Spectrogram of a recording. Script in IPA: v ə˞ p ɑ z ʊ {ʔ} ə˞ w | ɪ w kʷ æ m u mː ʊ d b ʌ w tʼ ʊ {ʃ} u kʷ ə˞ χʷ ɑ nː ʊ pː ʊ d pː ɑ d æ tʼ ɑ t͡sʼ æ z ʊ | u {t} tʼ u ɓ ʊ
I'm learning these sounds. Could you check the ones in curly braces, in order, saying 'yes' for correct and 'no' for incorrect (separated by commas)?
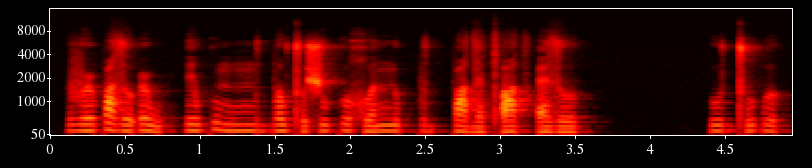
yes, yes, no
